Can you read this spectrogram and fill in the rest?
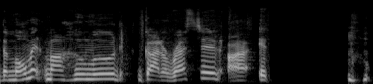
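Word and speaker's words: Mahmoud: She said the moment Mahumood got arrested, uh it Oh my god, the Fox News pronunciation. Maammode. Brian Kilm. Sorry. Ma mode. It's not that hard.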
